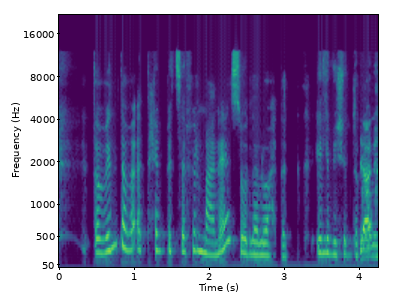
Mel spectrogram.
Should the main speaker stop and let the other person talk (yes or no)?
yes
